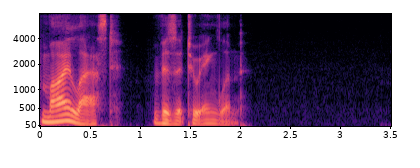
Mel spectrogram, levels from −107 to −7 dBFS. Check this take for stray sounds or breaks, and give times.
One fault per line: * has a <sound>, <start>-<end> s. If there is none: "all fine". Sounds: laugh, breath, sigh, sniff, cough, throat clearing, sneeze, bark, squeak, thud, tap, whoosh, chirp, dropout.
all fine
